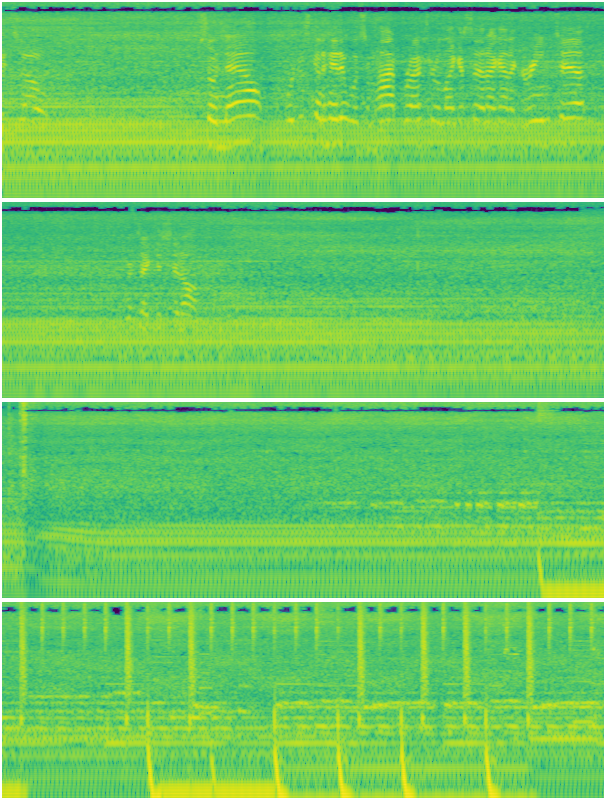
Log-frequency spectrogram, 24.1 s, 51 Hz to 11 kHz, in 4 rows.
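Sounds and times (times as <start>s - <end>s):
hip-hop beat with heavy bass: 0.0s - 0.7s, 15.0s - 24.0s
gasoline engine running: 0.0s - 24.0s
high-pressure water spraying on brick: 12.2s - 17.4s.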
